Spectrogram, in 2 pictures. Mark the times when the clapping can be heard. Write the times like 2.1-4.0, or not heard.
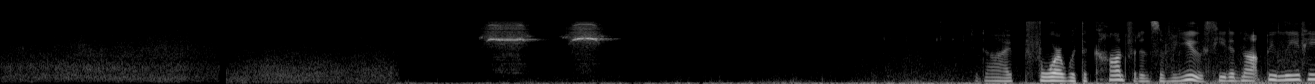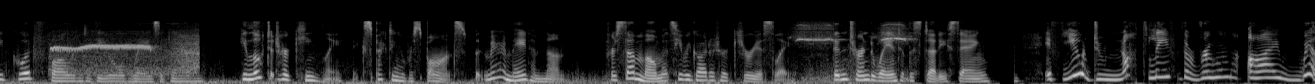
not heard.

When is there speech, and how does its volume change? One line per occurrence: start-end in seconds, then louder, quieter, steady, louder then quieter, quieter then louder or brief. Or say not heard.
9.8-26.2 steady.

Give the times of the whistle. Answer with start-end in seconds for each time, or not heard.
4.8-6.1, 13.6-15.2, 21.1-22.3.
